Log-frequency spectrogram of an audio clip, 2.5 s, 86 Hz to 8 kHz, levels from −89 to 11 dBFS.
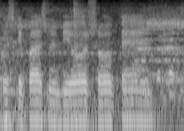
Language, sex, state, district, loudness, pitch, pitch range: Hindi, male, Rajasthan, Bikaner, -18 LUFS, 115 Hz, 115-120 Hz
